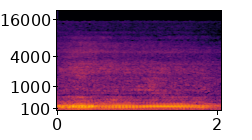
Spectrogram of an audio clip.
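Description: A low, steady drone that starts suddenly and fades toward the end.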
